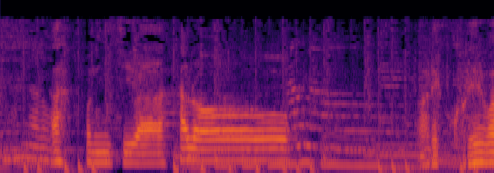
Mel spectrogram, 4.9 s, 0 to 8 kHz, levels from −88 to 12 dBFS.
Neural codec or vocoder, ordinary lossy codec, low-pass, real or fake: none; MP3, 24 kbps; 7.2 kHz; real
